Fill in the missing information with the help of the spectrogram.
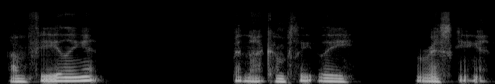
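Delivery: normal talking voice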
